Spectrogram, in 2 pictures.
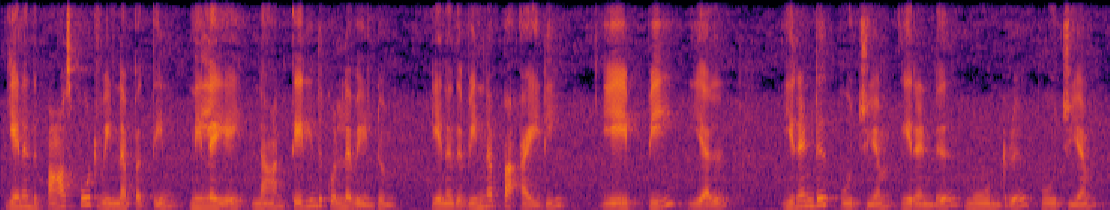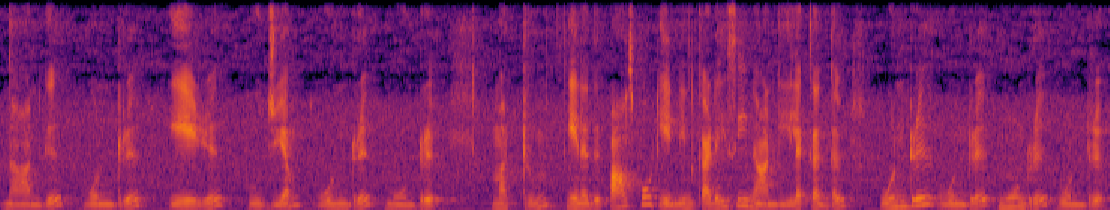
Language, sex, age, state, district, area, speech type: Tamil, female, 30-45, Tamil Nadu, Chengalpattu, urban, read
